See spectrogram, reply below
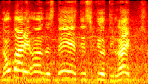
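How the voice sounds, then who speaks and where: A man's voice: extremely high pitch, fairly quick. A man street preaching, firing off rhetorical questions and urging his listeners. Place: outdoors on a city street. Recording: outdoor street recording with traffic noise.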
